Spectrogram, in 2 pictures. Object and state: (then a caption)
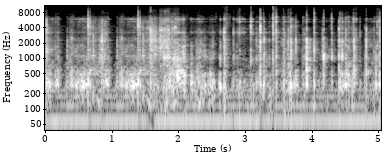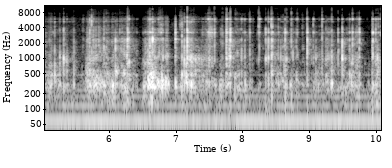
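Glass jar with plastic lid. Fingernails and fingertips scratch and tap the red plastic screw lid of a small clear glass jar full of white cotton balls, held in one hand. The result is a dense, continuous stream of bright, crackly scratches and quick ticking taps. A faint steady low hum sits underneath.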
